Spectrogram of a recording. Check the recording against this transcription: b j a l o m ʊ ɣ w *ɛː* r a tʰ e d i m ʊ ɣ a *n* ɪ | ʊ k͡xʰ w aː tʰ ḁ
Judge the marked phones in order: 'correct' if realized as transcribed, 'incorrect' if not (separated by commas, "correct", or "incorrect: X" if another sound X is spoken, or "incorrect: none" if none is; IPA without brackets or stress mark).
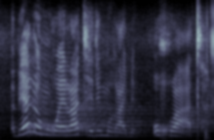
incorrect: ɛ, correct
